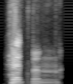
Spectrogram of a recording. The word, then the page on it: hetman: British English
